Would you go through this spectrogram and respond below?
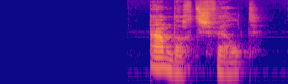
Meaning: focus, center of attention
- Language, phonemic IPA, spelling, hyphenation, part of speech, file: Dutch, /ˈaːn.dɑxtsˌfɛlt/, aandachtsveld, aan‧dachts‧veld, noun, Nl-aandachtsveld.ogg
